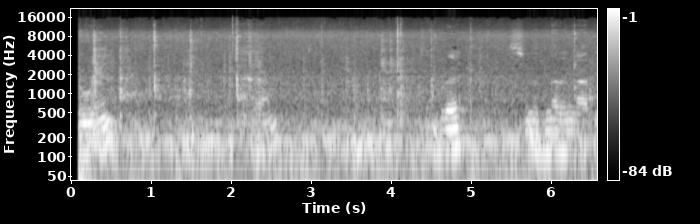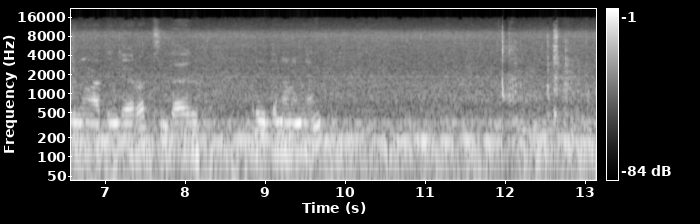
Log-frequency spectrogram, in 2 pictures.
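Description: A metal ladle clinks and scrapes against a pot.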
